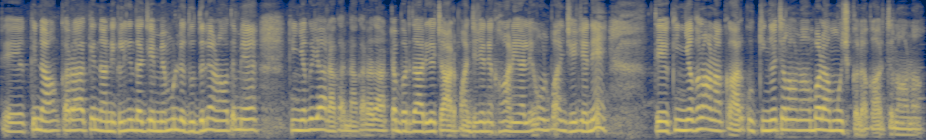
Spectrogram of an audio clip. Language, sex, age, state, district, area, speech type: Dogri, female, 45-60, Jammu and Kashmir, Samba, rural, spontaneous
